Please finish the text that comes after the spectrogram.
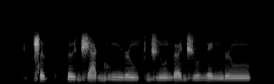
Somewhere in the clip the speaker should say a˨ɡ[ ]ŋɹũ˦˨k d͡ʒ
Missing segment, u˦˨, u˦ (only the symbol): u˦˨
